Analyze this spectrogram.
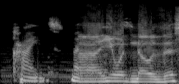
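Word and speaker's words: Cains: to you soul is that he just says kinds no last name since you already know about the Grove pain but with an s c-a-i-n-s Bible team yeah like like uh came from the Bible it's pronounced kinds uh you would know this Soul now since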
